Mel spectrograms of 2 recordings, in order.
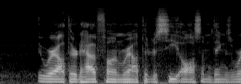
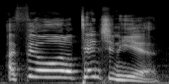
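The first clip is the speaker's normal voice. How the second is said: pushy New Yorker, pitched up high; Brooklyn accent imitation; 6 dB louder than usual. Drunk client asking the captain, Brooklyn accent. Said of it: "what that accent was".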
